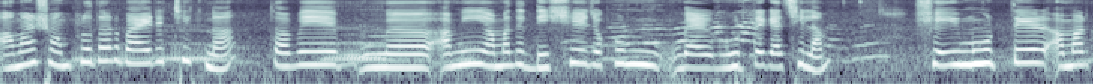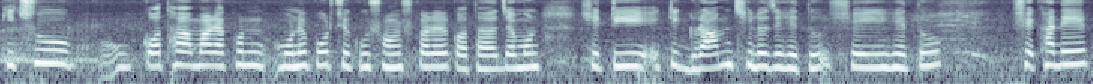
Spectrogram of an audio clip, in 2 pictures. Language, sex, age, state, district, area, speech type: Bengali, female, 30-45, West Bengal, Kolkata, urban, spontaneous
